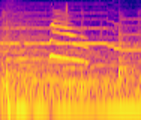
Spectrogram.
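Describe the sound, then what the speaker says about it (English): A cat in the video game Fire Emblem Engage gives one clear, drawn-out meow over soft game music, with no talking. "Looks like we can adopt a cat."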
